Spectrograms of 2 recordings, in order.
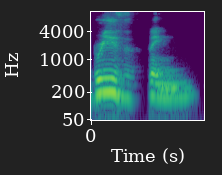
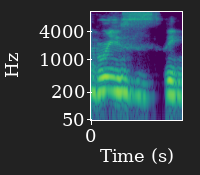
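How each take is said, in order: First: The middle consonant is a voiced th sound. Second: The middle consonant is a buzzing z sound. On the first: The speaker calls it right. "a gente coloca a língua nos dentes" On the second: The speaker calls it wrong. "não é breathing, não é Z"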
